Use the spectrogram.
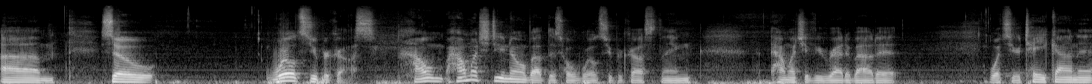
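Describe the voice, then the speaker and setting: Long, frequent pauses from a man with a fairly low pitch and an American accent, at a fairly slow pace, amid noticeable background noise. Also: ordinary pitch variation. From US East Coast. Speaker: podcast host. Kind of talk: casual interview.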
